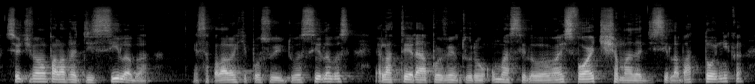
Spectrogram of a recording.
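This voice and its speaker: A man teaching a video lesson, explaining step by step and stressing syllables loudly. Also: on the low side. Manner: says "beleza?" and "galera" often.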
